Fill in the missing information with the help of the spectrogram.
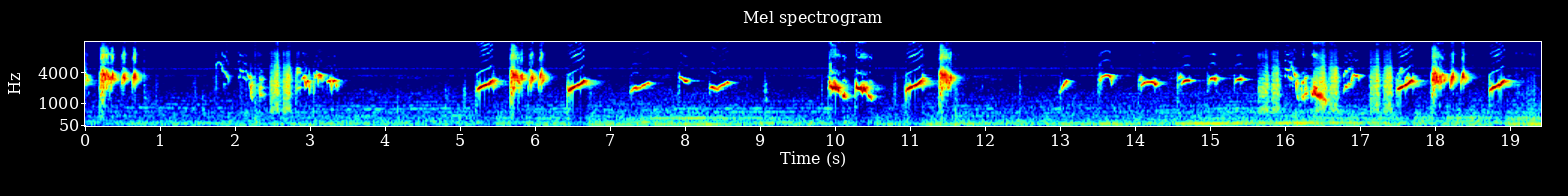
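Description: A greater green leafbird sings a lively run of sharp whistles, chirps and rising squeaky notes.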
